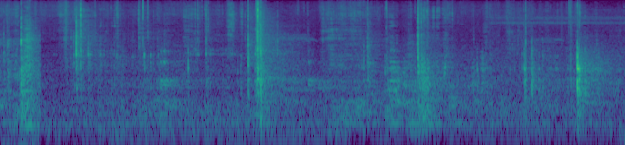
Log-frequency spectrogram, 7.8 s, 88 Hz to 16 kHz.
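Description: Small clicks and clatters as gloved hands unplug the fan's plastic wiring connectors and move the cables on a Baxi 600/800 combi boiler. There are about seven separate clicks, the loudest a little past three seconds in.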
